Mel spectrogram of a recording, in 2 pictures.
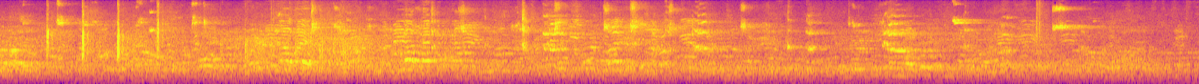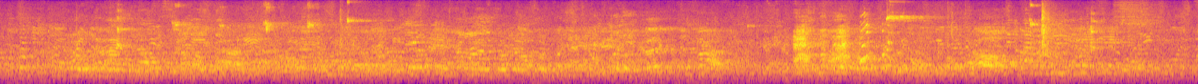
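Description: A crowd chatters and calls out in the stands.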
